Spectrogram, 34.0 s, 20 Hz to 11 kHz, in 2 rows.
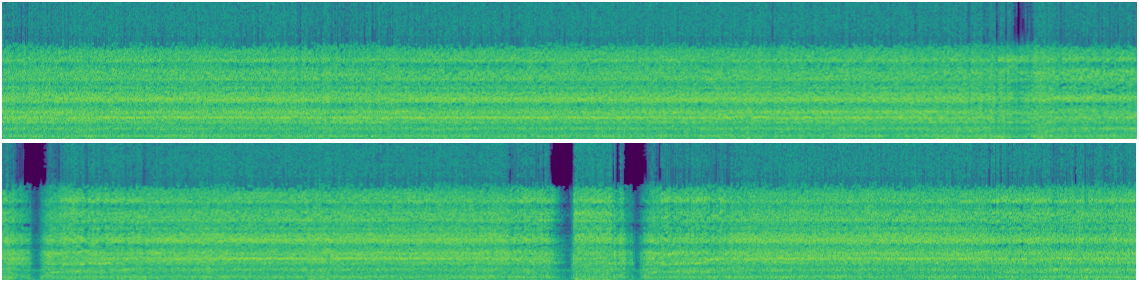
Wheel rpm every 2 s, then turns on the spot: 220, 230, 230, 230, 230, 230, 230, 150, 160, 210, 220, 230, 130, 170, 220, 230, 210.
none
